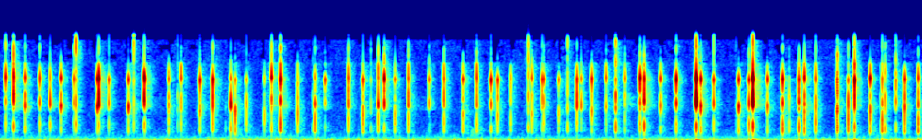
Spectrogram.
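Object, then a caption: Makeup brush, plastic handle and metal ferrule. A makeup brush with a white plastic handle and a silver metal ferrule is held horizontally while long nails scratch and tap along its handle and ferrule. Quiet, rapid, bright clicks and light scratches follow one another continuously for the whole clip, each very short with almost no ring and little low end.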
